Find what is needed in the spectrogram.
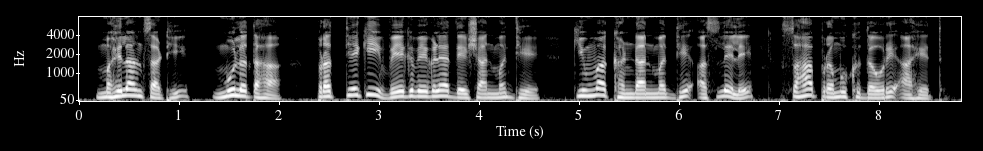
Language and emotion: Marathi, neutral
